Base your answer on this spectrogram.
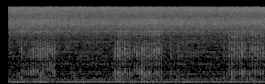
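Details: Koro, a kitten sleeping comfortably on a sofa, snores softly. Breathy, raspy bursts come with each breath, roughly every one to two seconds, over a steady low electrical hum.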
